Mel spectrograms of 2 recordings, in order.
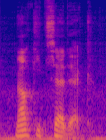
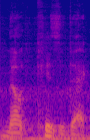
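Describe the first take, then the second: First: The name has a Hebrew pronunciation. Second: The name has the usual English pronunciation. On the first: "let me pronounce it the Hebrew way" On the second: "it's the way it's usually uh, uh, pronounced"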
